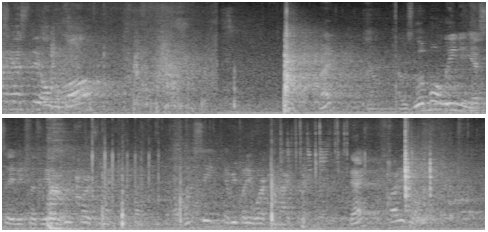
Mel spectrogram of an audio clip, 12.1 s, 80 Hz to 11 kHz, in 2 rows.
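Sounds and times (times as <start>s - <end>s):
faint voices: 6.6s - 12.0s.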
